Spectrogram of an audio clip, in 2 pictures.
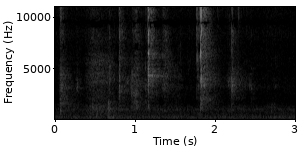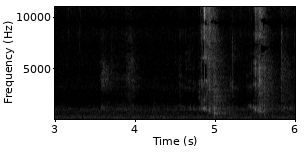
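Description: Faint chewing of a tortilla chip, with a few scattered soft crunches, the loudest coming near the end.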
